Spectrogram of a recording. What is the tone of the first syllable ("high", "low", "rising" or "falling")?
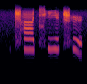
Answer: high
